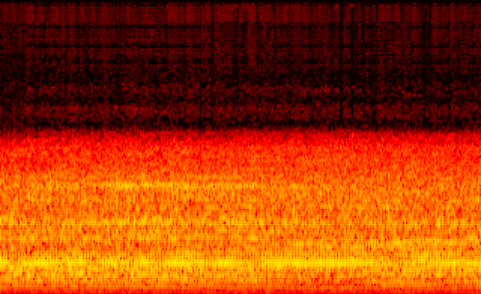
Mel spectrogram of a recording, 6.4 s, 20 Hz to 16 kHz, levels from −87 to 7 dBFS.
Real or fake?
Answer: real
